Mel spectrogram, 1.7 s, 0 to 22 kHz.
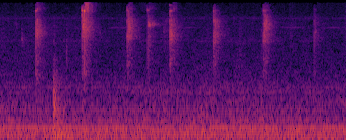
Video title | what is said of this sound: Blood, Wine, and Sunshine x IPSY Sep 2020 | You can hear something rattling inside, which means it's got something that helps mix it.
